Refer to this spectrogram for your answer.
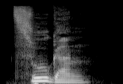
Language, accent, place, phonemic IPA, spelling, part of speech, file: German, Germany, Berlin, /ˈt͡suːɡaŋ/, Zugang, noun, De-Zugang.ogg
- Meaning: 1. access 2. admission, intake 3. entrance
